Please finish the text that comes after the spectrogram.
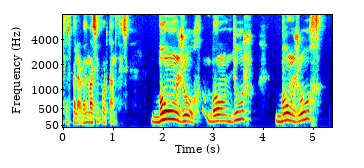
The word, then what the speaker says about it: bonjour: Fíjate que aquí ya tenemos en la primera sílaba, al final de la sílaba, tenemos la ON. La O pertenece al tercer grupo de de vocales nasales. Aquí lo tenemos. O n o también OM se pronuncia con la boca muy cerrada, mucho más cerrada que en español.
